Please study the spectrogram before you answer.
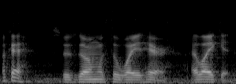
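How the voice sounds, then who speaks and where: A man hosting a livestream, casually thinking aloud as he plays, in a halting, unhurried, musing way. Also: on the low side, flat delivery, a bit bright, slight background noise. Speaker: livestream host. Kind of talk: casual live game commentary, thinking aloud.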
